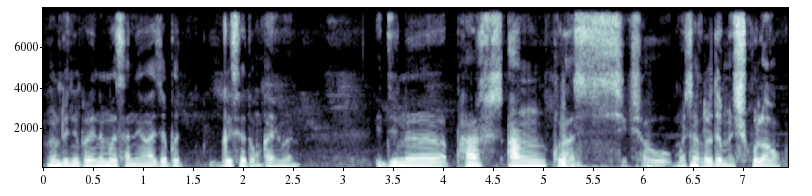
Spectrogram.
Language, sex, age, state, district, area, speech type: Bodo, male, 18-30, Assam, Baksa, rural, spontaneous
